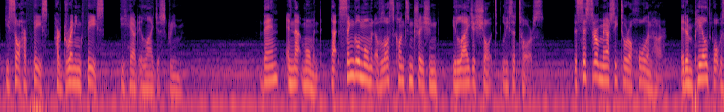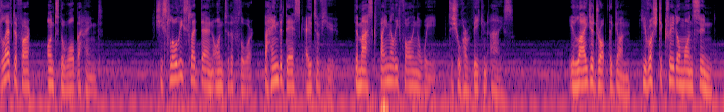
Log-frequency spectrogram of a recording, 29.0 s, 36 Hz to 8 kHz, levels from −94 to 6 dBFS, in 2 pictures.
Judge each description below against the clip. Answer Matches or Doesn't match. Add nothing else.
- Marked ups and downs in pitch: Doesn't match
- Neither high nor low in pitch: Doesn't match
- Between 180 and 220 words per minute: Doesn't match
